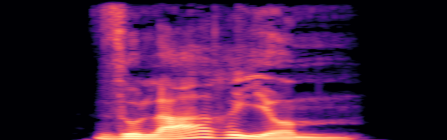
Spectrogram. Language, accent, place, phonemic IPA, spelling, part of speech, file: German, Germany, Berlin, /zoˈlaːri̯ʊm/, Solarium, noun, De-Solarium.ogg
- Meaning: 1. sunbed, tanning bed (device emitting ultraviolet radiation) 2. solarium, tanning salon (establishment where one can rent sunbeds)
